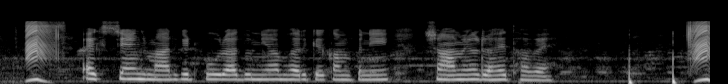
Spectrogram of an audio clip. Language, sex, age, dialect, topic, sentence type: Bhojpuri, female, 18-24, Northern, banking, statement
